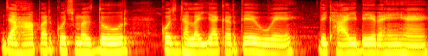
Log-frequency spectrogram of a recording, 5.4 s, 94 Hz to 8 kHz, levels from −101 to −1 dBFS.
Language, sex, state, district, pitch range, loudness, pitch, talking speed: Hindi, male, Bihar, Kaimur, 125-135 Hz, -19 LUFS, 130 Hz, 135 wpm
